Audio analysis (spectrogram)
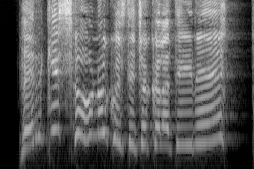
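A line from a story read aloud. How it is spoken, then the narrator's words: Shrieked. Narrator (Italian): strillò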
